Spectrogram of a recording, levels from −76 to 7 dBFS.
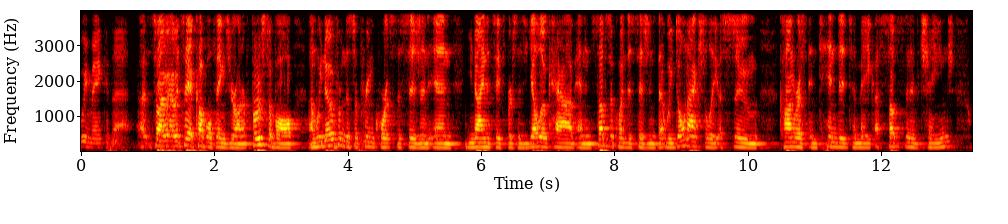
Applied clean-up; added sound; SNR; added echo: neural separator model SepFormer DNS4.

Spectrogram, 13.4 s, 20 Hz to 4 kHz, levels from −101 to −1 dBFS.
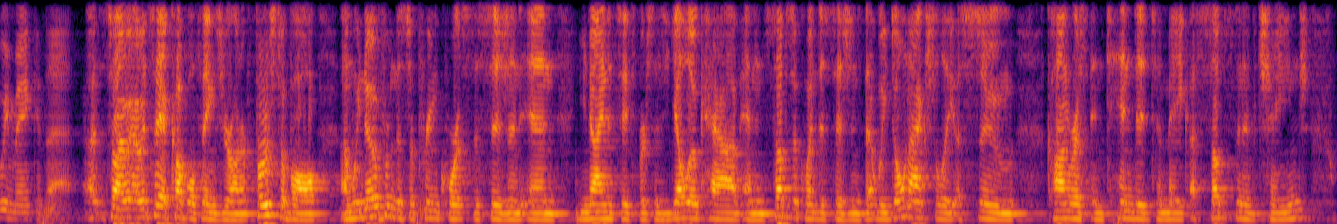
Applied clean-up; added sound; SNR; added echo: none; Whoosh, swoosh, swish; 20 dB; reverberation time 0.1 s.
